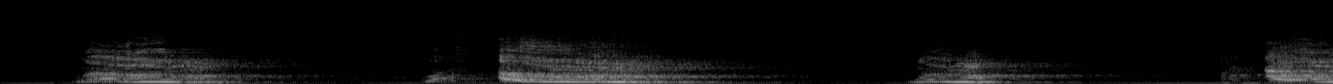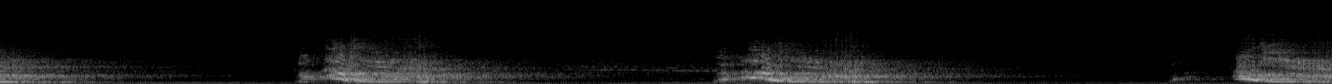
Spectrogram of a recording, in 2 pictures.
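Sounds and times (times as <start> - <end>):
big cat roaring in a cage: 0.8 - 2.4, 4.2 - 6.9, 12.2 - 14.4, 16.3 - 18.4, 20.4 - 22.7, 25.0 - 26.6.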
